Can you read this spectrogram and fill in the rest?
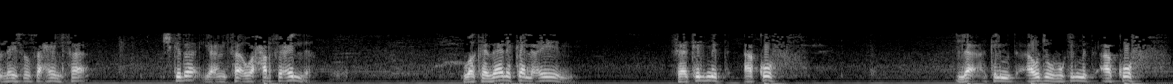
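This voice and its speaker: Egyptian guy teaching grammar, kinda high voice, keeps asking the class to answer back, tinny lo-fi sound. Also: husky. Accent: Egyptian Arabic. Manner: repeats questions to students, stretches out key words. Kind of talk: grammar lesson. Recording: phone-like lo-fi recording.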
